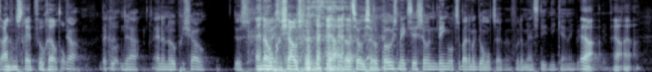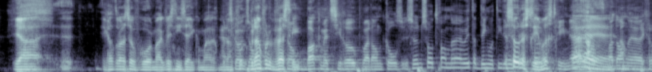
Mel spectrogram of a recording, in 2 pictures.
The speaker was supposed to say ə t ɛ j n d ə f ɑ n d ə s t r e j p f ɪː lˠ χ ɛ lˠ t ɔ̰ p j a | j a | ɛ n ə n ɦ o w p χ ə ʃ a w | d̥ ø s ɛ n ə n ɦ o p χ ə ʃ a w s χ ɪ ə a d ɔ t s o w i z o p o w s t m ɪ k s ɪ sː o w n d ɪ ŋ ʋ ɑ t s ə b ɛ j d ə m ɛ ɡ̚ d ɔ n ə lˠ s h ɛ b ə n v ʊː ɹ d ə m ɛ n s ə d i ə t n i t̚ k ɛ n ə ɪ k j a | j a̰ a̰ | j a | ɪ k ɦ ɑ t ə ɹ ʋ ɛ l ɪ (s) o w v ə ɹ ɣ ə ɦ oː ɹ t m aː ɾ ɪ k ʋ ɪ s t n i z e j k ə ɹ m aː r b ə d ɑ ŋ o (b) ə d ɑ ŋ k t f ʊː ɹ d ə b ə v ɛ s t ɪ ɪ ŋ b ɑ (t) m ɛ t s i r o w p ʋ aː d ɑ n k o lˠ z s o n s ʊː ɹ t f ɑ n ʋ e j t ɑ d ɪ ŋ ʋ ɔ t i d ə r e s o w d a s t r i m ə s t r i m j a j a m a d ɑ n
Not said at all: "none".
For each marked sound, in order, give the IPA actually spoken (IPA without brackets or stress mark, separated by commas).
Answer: s, b, k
